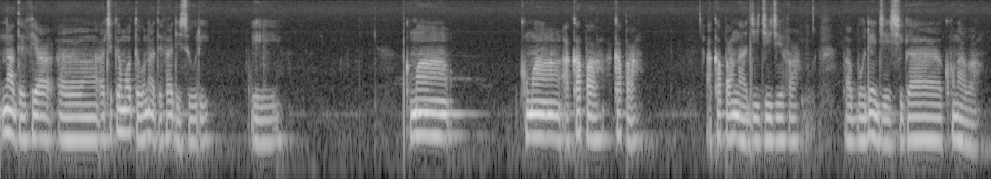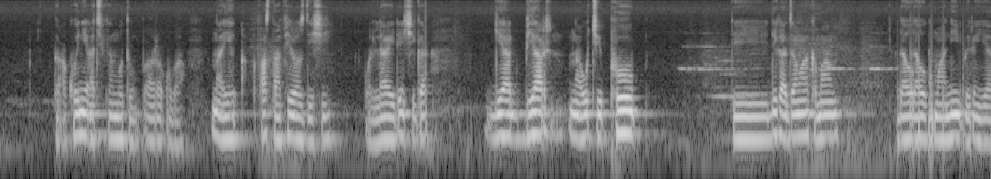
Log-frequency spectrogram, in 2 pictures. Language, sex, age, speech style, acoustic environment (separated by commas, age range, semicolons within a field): Hausa, male, 18-24, relaxed; stressed, silence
